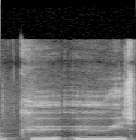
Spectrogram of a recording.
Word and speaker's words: qui: Alors, in that case, this is qui, remember, Q-U is pronounced like K-K-K, and then E is pronounced like E, so qui.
